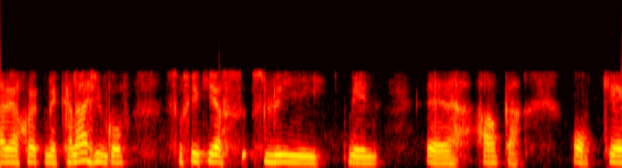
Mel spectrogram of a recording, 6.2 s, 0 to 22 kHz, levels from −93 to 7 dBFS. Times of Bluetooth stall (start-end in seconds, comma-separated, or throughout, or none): none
